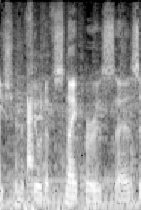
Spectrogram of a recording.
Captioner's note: sniper chuckles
